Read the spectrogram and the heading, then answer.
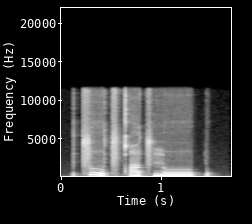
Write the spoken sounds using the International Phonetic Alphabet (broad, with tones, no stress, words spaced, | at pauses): t͡soː˦˨t͡sqʼo˨t͡s noː˨p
